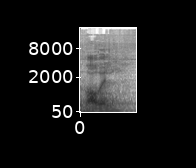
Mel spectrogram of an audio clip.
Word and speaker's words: vowel: वोवेल। इसका जो सही उच्चारण है वो है व छोटा उ, आधा औ और ल। वोवेल।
